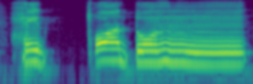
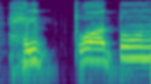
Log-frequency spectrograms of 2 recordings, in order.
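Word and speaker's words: حطة: پڑھ لیا جاتا ہے۔ تو پہلے جو ہے تو ہے اس کو موٹا کر کے پڑھنا ہے اور گول تا کو باریک پڑھنا ہے۔ تو پہلے ہم اس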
